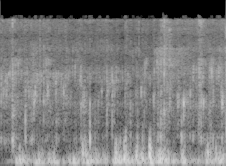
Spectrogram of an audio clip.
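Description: Roast chicken sizzles hot over a campfire while wild camping in Scotland, a close, dense crackling fizz throughout the short burst with no talk.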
